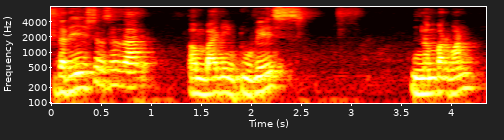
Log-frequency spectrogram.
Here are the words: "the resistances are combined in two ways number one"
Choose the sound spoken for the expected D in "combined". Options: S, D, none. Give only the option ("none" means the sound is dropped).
none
